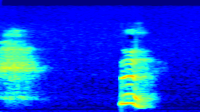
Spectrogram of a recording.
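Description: A breathy inhale, a short pause, then a loud, voiced yawn that swoops up and down in pitch before trailing off. No words are spoken.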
